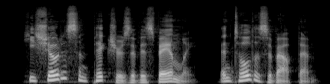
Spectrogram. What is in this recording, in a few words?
Dictation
